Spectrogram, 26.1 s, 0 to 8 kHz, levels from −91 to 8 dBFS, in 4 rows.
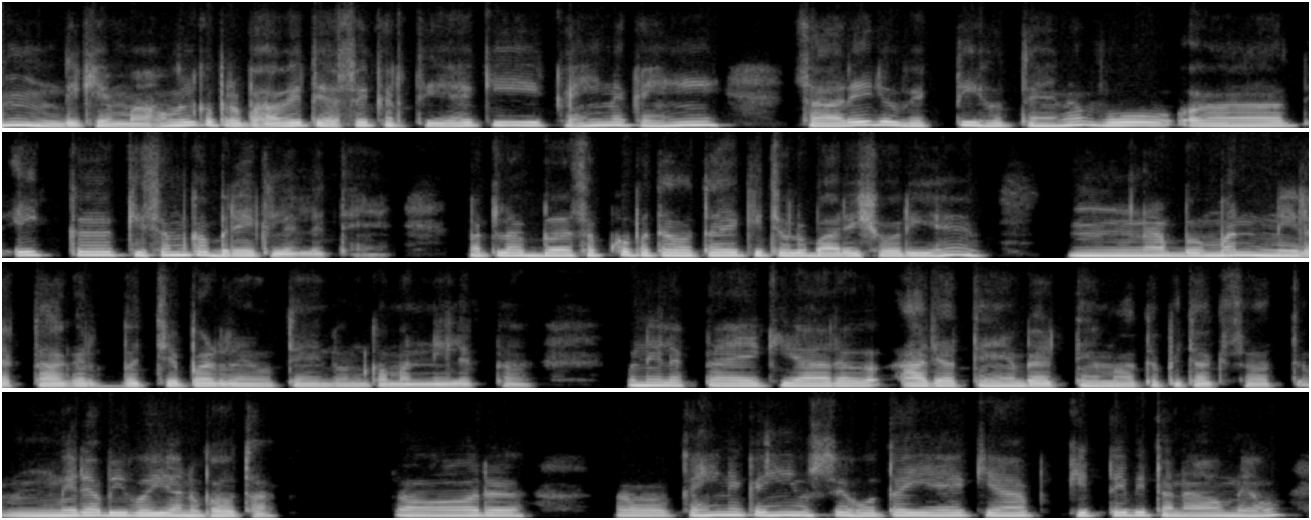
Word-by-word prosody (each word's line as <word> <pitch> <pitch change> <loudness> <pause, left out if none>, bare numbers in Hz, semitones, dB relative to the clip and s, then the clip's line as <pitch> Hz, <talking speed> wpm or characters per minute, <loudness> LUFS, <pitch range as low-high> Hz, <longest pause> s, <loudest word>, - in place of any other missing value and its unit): हुँ, 195 -6 +4
देखिए 155 +1 -1
माहौल 145 +6 +1
को 200 - 0
प्रभावित 160 +1 0
ऐसे 175 +2 +1
करती 160 -2 -4
है 170 +3 +1
कि 195 +2 0 0.2
कहीं 160 +5 0
न 195 -1 +2
कहीं 190 +5 +2 0.5
सारे 165 +6 +2
जो 210 - +4
व्यक्ति 180 +4 -1
होते 160 0 -2
हैं 165 - 0
ना 190 +4 +2
वो 185 +1 +4 0.2
अ, 165 0 -1 0.2
एक 205 0 +1
किस्म 200 +1 +3
का 205 - +4
ब्रेक 160 -1 -1
ले 135 -2 +1
लेते 125 -1 -8
हैं। 115 +1 -19 0.4
मतलब 175 +1 +2
सबको 190 +2 -1
पता 185 -1 0
होता 175 +1 +1
है 185 - +4
कि 180 +1 -1
चलो 170 -1 +3
बारिश 160 0 0
हो 160 - +1
रही 160 +1 +1
है। 205 +5 +1
हुँ, 175 -2 +1
अब 165 -1 +1 0.2
मन 190 - +4
नहीं 175 -4 +4
लगता 145 +1 -2
अगर 150 0 -1 0.2
बच्चे 145 +2 -2
पढ़ 155 -1 +1
रहे 145 0 -2
होते 145 +1 -6
हैं 145 0 -4
तो 145 - -6
उनका 145 0 -6
मन 140 -1 -2
नहीं 135 0 -1
लगता। 135 0 -9 0.5
उन्हें 185 0 +4
लगता 175 0 -2
है 165 0 0
कि 165 +1 -3
यार 165 0 +1 0.3
आ 165 - +2
जाते 160 0 -2
हैं 155 +1 0
बैठते 150 +2 -2
हैं 150 - -1
माता-पिता 145 -1 -4
के 135 - -12
साथ। 140 -1 -6
तो 200 - -11
मेरा 165 +2 +3
भी 180 0 +4
वही 170 -1 +3
अनुभव 155 -1 +1
था। 150 - -5 0.7
और 170 +1 0
अ, 170 - 0 0.6
कहीं 170 +3 0
न 205 0 +5
कहीं 195 0 +3
उससे 190 +1 -1
होता 170 0 -1
ये 175 -1 +2
है 175 - 0
कि 185 - -1
आप 170 - -3 0.2
कितने 185 +1 0
भी 190 - +2
तनाव 160 +1 -1
में 170 -1 +1
हो 185 +5 -1
165 Hz, 205 wpm, -14 LUFS, 155-180 Hz, 0.7 s, न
